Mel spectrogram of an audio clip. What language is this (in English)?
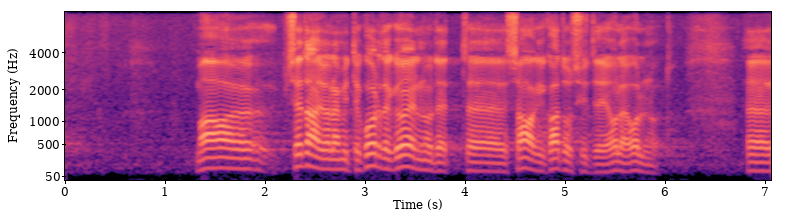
Estonian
